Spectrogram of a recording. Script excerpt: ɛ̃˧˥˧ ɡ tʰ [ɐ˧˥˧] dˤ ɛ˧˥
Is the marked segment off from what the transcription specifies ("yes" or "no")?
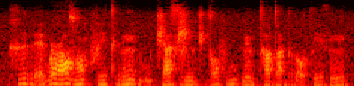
no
